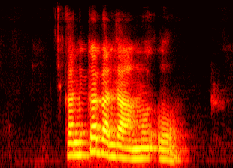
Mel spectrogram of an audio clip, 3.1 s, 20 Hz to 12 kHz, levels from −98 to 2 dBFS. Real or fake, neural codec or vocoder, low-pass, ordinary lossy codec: fake; codec, 44.1 kHz, 3.4 kbps, Pupu-Codec; 10.8 kHz; Opus, 24 kbps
